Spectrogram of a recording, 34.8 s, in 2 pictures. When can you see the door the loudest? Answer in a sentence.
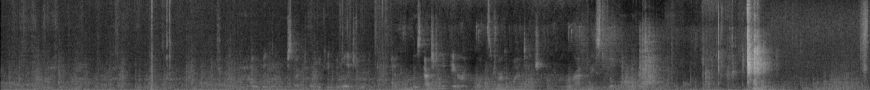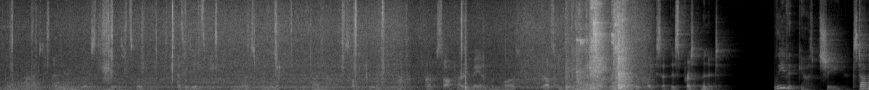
The volume of the door peaks at 30 seconds.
